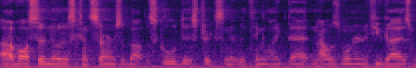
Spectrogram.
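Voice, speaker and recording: Speaking with an American accent, the voice carries vocal fry and a monotone, flat intonation, with audible room echo. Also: man. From US South. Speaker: retired military, student, resident. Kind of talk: public comment at city council meeting.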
